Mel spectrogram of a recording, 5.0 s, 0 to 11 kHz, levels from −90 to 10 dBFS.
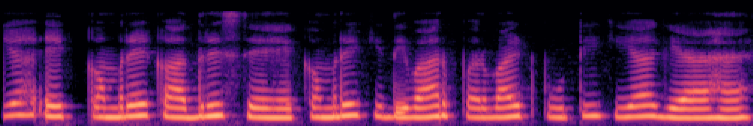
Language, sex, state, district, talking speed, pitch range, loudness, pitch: Hindi, female, Jharkhand, Garhwa, 180 wpm, 245-280 Hz, -13 LUFS, 255 Hz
